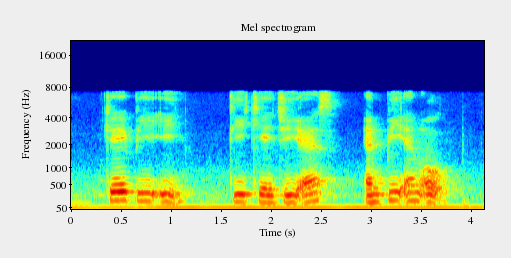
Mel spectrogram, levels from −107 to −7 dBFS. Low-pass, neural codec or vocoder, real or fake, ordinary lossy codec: 7.2 kHz; none; real; none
